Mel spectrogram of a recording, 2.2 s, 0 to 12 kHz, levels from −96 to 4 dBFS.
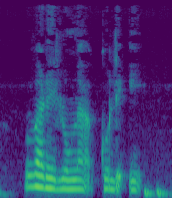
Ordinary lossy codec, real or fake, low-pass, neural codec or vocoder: MP3, 48 kbps; real; 10.8 kHz; none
